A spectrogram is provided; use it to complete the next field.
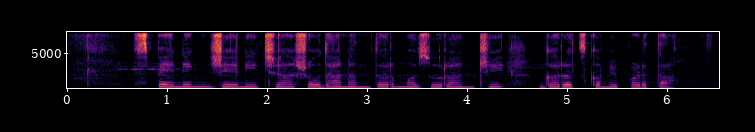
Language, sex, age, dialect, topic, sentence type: Marathi, female, 18-24, Southern Konkan, agriculture, statement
